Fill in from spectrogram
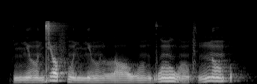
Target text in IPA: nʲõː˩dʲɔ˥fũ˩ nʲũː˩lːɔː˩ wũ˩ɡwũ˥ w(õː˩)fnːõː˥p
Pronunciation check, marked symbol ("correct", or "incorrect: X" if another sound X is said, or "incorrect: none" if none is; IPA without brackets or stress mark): correct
